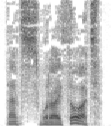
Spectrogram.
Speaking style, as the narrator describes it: Whitbread said uneasily

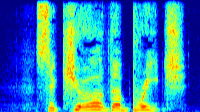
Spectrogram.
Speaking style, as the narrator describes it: he yelled to Nihlus

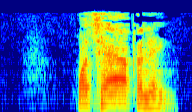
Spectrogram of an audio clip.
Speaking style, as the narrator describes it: Kyra cried

